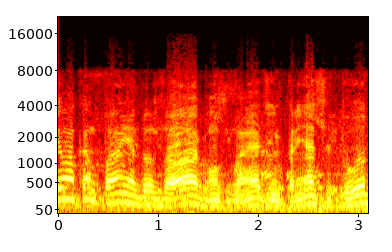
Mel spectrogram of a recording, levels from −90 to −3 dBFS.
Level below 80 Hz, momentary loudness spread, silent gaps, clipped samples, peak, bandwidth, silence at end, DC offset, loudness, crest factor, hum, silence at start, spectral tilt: -32 dBFS; 5 LU; none; under 0.1%; -6 dBFS; 9.8 kHz; 0 s; under 0.1%; -15 LUFS; 8 dB; none; 0 s; -7 dB/octave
